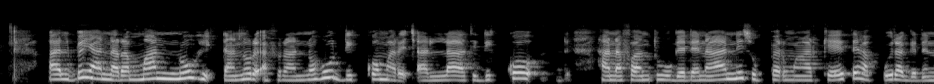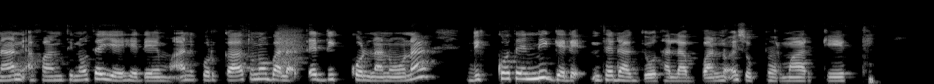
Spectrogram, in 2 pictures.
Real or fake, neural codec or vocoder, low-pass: real; none; 7.2 kHz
